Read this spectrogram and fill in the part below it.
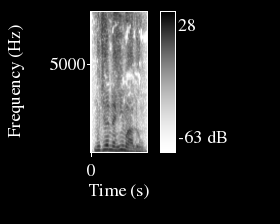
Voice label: I dont know, urdu

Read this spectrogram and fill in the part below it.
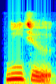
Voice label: "twenty", japanese

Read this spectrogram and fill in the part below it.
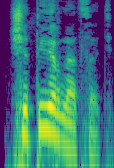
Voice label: russian fourteen

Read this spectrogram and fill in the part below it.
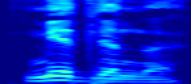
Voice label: russian slowly

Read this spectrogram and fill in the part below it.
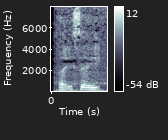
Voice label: "fourth", cantonese

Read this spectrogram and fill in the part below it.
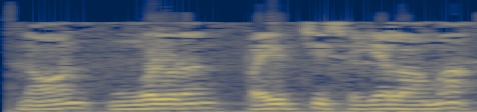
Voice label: tamil Can I practice with you

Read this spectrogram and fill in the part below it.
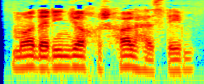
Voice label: we are happy here, Dari

